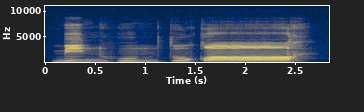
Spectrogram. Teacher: you change that ta into a ha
